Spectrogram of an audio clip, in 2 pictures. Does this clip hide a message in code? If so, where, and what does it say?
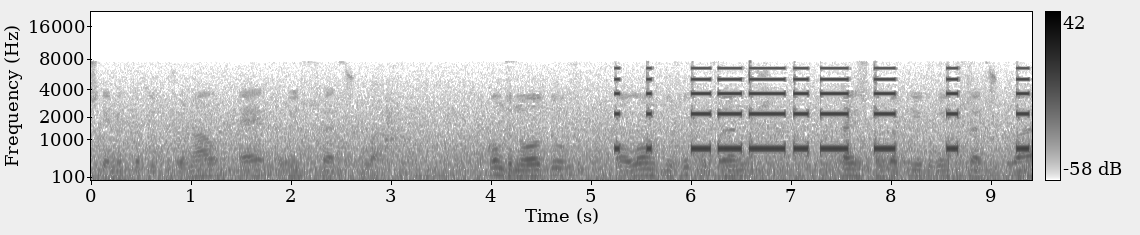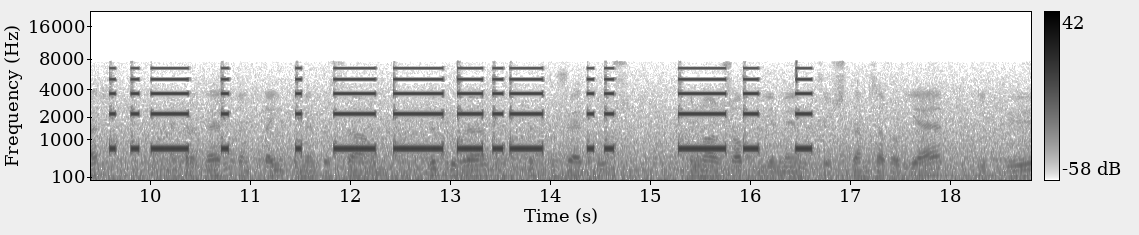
No, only beeps of irregular length.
